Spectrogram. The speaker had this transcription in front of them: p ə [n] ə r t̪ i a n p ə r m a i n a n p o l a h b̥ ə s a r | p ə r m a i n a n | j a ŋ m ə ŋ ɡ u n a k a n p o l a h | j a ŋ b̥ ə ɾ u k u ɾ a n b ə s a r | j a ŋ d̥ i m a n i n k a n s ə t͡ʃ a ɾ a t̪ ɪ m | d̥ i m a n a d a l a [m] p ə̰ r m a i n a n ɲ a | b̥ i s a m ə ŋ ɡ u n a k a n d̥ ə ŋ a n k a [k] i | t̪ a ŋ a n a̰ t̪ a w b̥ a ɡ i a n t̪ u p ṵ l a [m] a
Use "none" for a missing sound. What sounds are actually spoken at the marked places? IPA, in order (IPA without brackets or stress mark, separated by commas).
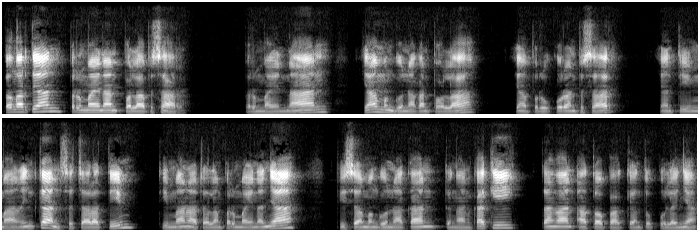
ŋ, m, k, ɲ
